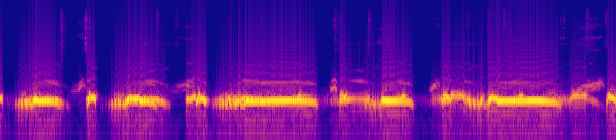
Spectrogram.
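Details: Pelung-type Barbary dove in breeding condition, calling continuously and provoking surrounding doves to join: repeated long coos with rolled openings, broken by brief clipped notes over twelve seconds.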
